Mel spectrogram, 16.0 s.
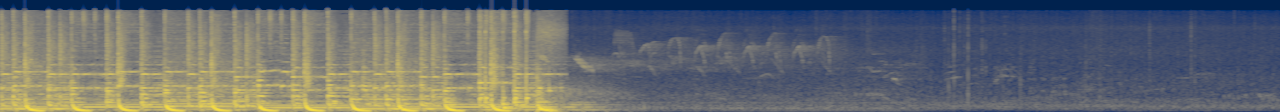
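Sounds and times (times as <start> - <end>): bird chirping: 5.5 - 11.6.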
